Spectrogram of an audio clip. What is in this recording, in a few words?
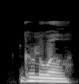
"Gruel", English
